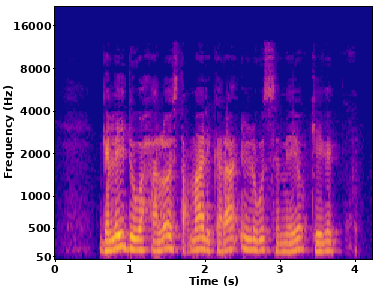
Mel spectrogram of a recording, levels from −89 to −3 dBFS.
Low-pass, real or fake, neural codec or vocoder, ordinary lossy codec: 19.8 kHz; fake; vocoder, 44.1 kHz, 128 mel bands every 512 samples, BigVGAN v2; AAC, 32 kbps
